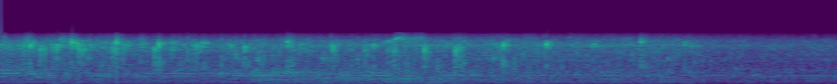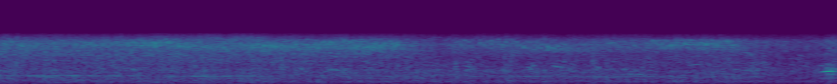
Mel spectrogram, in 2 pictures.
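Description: Audience applauding and cheering, with sharp, dense claps for the first five seconds or so, then dying away to a softer crowd murmur.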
